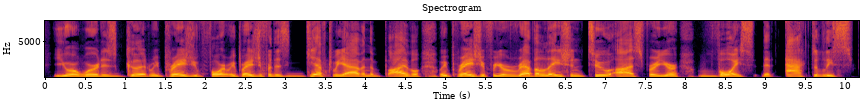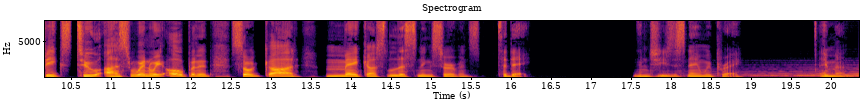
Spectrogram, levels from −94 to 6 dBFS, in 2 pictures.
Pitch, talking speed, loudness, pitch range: 140 Hz, 155 wpm, -13 LUFS, 110-165 Hz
